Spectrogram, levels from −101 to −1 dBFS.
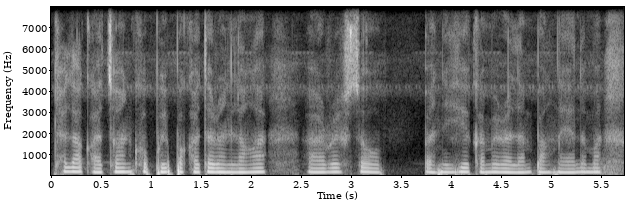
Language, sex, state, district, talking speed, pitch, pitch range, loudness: Mizo, female, Mizoram, Aizawl, 200 wpm, 185 Hz, 175-190 Hz, -20 LUFS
